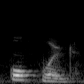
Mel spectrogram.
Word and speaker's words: awkward: O as in organize, ordinary, and then word, awkward. As you know, in the standard British variety of English, the sound r is not spoken unless it is followed by a vowel sound. So the word 13 is awkward.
